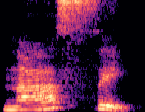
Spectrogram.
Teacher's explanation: nascer, me soa como se fosse apenas um S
